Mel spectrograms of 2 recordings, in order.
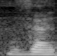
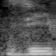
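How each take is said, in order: First: The letter is said as zed. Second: The letter is said as zee.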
